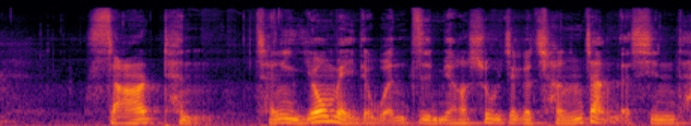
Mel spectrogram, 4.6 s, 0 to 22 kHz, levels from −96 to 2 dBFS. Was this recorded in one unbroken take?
yes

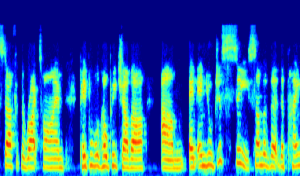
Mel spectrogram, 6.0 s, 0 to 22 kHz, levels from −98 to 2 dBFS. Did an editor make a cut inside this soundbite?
no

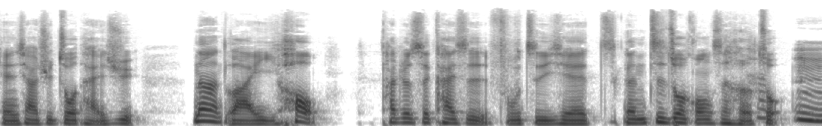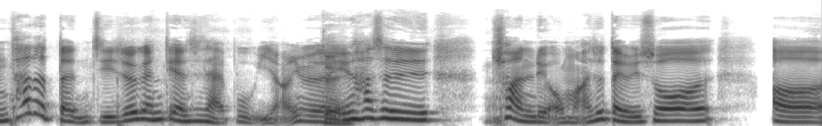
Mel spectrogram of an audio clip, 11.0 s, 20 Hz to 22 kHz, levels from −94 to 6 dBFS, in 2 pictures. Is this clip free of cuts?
no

